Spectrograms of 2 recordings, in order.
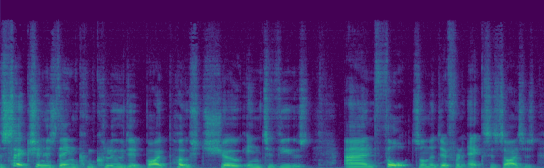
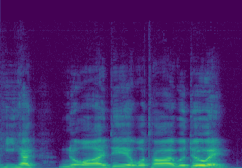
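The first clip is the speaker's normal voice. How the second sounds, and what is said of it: Put-on northern English accent. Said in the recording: “my attempt at a northern accent”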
